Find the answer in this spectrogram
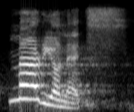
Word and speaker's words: marionettes: many syllables four bubbles when you divide the word into syllables you should focus on the vowel sound okay each syllable will have a vowel sound so ma re yo nuts mario next four syllable words so string puppets are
